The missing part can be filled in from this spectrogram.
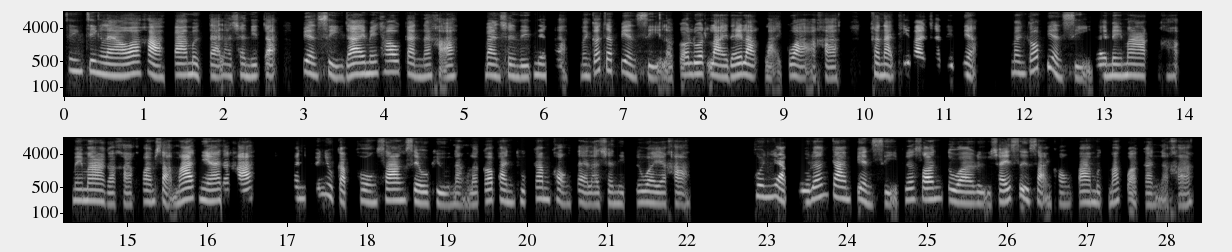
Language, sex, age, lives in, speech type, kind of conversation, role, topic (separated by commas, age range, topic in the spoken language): Thai, female, 35-39, Thailand, read, expert-assistant, expert, ทำไมปลาหมึกสามารถเปลี่ยนสีตัวเอง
